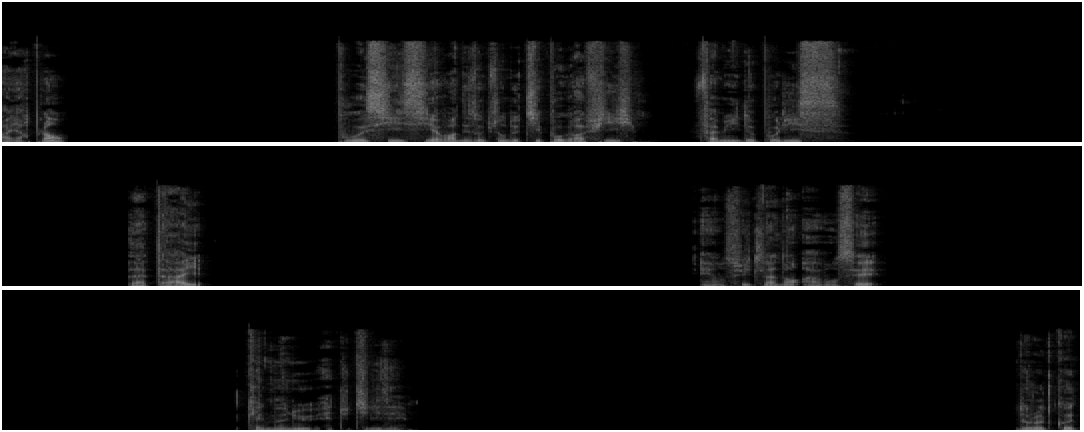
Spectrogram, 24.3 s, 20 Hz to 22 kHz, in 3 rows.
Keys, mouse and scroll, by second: 1.2 click, 3.0 click, 6.1 click, 7.6 scroll down 2, 8.2 scroll down 2, 9.8 click, 10.9 click, 13.8 click, 14.9-15.2 scroll down 2, 18.1 click, 20.2-20.5 scroll down 2, 20.9-21.6 scroll up 4.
